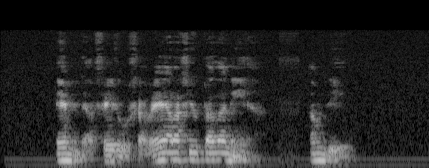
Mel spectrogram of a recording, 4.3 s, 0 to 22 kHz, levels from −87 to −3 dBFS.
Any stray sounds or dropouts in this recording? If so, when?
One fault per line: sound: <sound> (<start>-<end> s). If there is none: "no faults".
no faults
